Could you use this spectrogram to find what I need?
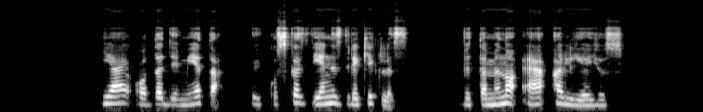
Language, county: Lithuanian, Kaunas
